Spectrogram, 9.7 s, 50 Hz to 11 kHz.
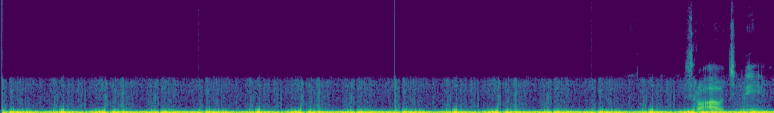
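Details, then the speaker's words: Patent ductus arteriosus: continuous, machinery-like murmur with a louder systolic component, best heard at the second left intercostal space, running through each cardiac cycle and covering S1 and S2. "يعني هذا continuous in character machinery like و louder systolic component بيها. نسمعها، خلينا نسمعها بس قبل ما نسمعها best heard in the second left intercostal space."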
